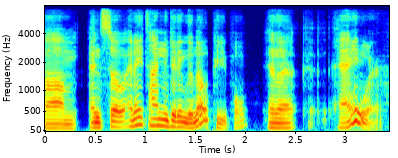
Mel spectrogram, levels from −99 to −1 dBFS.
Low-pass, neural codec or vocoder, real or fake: 7.2 kHz; codec, 24 kHz, 1 kbps, SNAC; fake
